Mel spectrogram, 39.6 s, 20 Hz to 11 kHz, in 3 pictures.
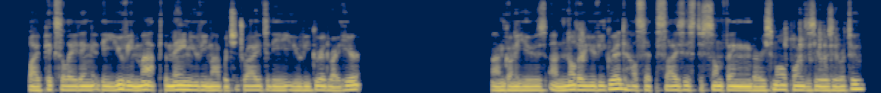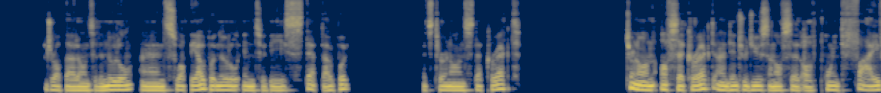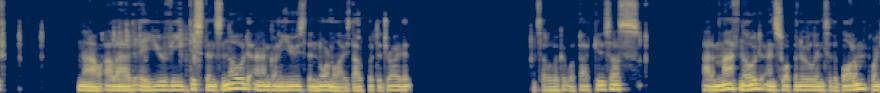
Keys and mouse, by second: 0.1-2.6 drag, 2.8 click, 3.6 click, 4.9 drag, 5.5 click, 6.5 click, 7.4 click, 8.3 click, 8.6 shift+d, 8.9 click, 9.9-12.8 drag, 12.0 KP_0, 13.0 click, 13.5-14.5 drag, 15.9-17.5 ctrl+drag, 19.7 click, 22.5 click, 23.5-25.1 ctrl+drag, 25.4 click, 25.8 click, 26.1 click, 26.9 shift+a, 30.9 click, 31.7 click, 32.5-33.0 drag, 33.2 click, 34.2 ctrl+shift+click, 38.0-38.9 drag.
